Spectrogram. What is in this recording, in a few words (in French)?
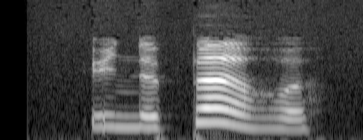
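"Une peur", French; phonetique; les voyelles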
